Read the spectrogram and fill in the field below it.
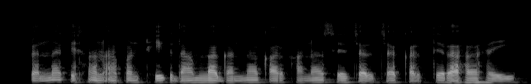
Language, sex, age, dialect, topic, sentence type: Magahi, female, 31-35, Western, agriculture, statement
